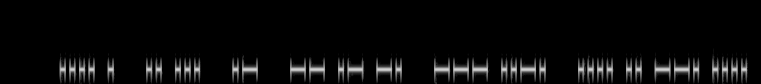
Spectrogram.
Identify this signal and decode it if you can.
Morse code, heard as a keyed tone, about 25 wpm, 700 Hz. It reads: HE IS A MAN OF HIGH
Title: Sentences from Top 1000 Words - Review Part 2 - 25wpm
